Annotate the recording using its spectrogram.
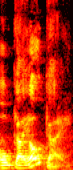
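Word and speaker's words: ukay-ukay: said well what about okay okay which is spelled u k a y u k a y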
